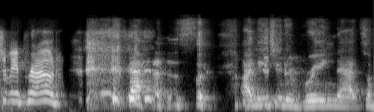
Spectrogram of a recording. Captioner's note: laughing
